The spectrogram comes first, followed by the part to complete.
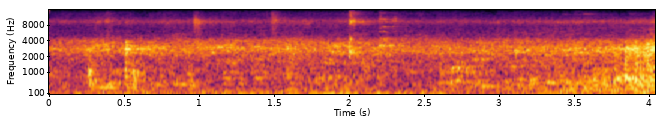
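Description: Dining-room background: indistinct chatter of diners over a steady low rumble.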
